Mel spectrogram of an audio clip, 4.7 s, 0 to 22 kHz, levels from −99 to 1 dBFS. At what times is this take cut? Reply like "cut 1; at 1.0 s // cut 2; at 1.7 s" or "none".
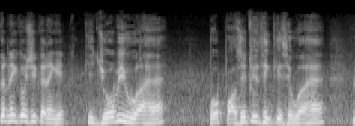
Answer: cut 1; at 1.0 s

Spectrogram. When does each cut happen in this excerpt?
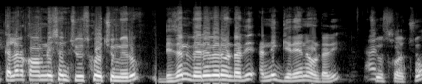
cut 1; at 1.5 s

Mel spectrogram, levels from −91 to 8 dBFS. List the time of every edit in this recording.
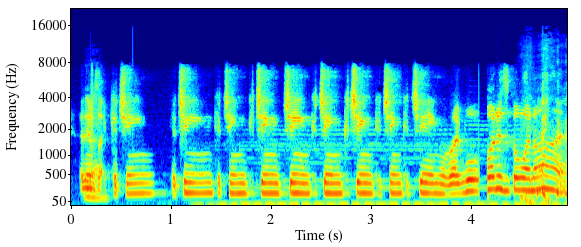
none

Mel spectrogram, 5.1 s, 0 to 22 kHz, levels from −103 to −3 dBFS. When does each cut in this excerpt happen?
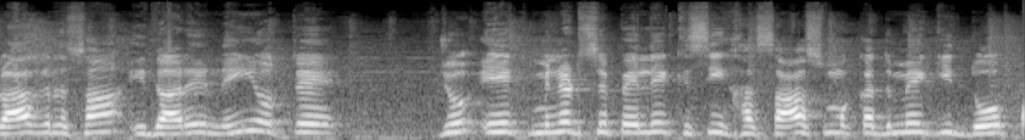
none

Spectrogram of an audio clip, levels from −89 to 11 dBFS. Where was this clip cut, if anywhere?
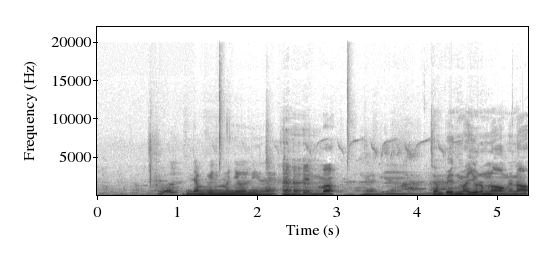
none

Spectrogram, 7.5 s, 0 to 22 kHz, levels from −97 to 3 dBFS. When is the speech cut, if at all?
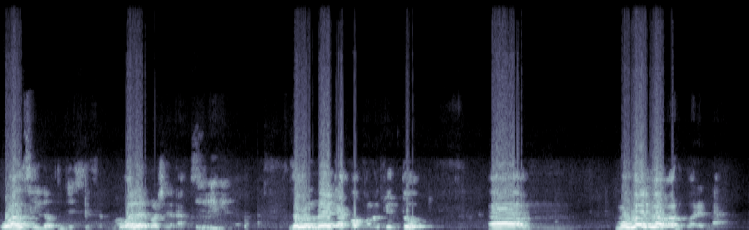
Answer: cut 1; at 2.7 s

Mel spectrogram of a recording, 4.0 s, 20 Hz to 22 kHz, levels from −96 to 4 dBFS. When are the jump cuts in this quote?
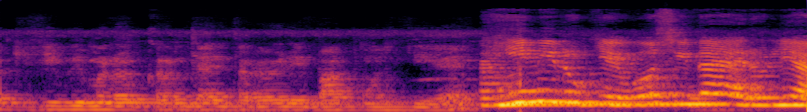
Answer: cut 1; at 2.4 s

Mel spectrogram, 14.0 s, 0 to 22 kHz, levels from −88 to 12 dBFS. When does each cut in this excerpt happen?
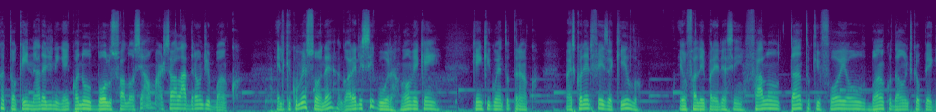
none

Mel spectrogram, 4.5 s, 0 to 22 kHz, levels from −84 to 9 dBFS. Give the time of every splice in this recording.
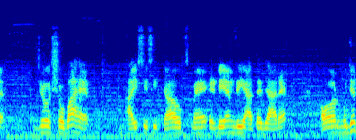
none

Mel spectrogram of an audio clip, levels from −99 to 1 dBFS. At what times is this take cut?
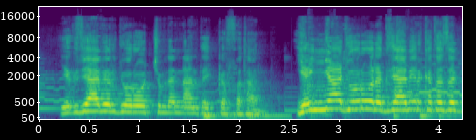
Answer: cut 1; at 2.4 s

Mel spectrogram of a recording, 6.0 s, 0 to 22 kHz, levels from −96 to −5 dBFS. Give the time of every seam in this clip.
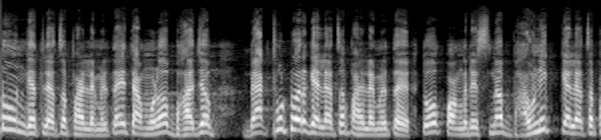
cut 1; at 4.1 s

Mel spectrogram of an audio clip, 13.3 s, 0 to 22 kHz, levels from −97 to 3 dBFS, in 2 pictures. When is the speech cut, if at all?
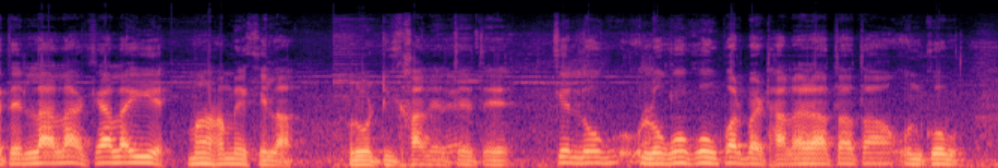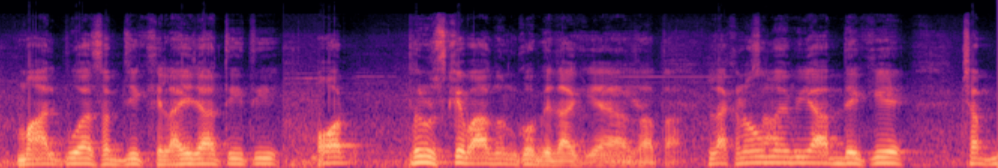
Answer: cut 1; at 1.2 s // cut 2; at 3.5 s // cut 3; at 8.6 s // cut 4; at 11.2 s

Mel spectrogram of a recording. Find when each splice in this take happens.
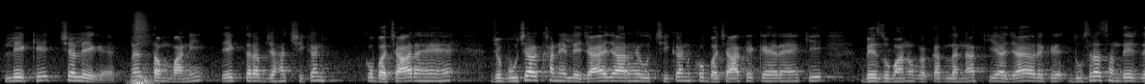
cut 1; at 1.3 s

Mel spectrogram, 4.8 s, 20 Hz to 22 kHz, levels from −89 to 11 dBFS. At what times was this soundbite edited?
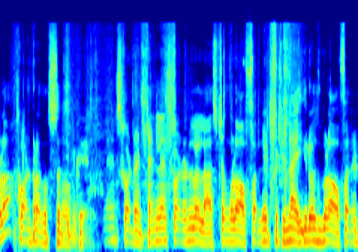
cut 1; at 1.6 s

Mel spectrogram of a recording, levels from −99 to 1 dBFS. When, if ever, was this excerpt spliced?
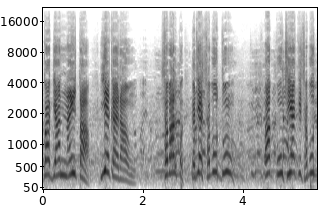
none

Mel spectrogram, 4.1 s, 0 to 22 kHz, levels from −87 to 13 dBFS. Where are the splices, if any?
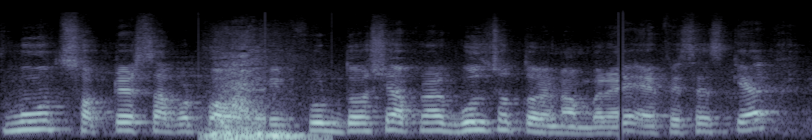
cut 1; at 1.3 s // cut 2; at 3.1 s

